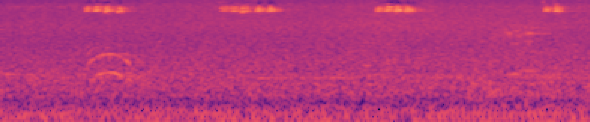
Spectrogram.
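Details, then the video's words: Northern cardinal fledgling begging while its mother feeds it, the young bird also trying to eat seed on its own: thin, high, short notes repeated about every second, over steady low rumbling background noise. "Northern Cardinal fledgling baby begging and being fed by mom Cardinal"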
